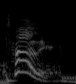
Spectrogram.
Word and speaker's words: Telly: The name's Tally. Rhymes with Nelly. Like, whoa, Nelly. Did you know Telly offers 5,000 channels like an endless deli?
